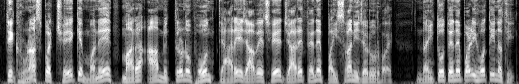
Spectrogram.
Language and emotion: Gujarati, disgusted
